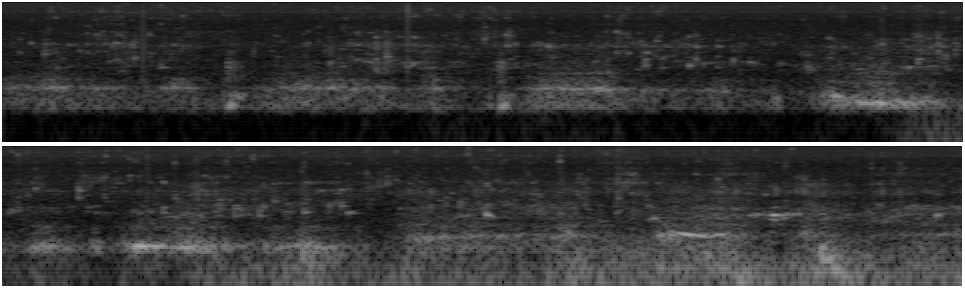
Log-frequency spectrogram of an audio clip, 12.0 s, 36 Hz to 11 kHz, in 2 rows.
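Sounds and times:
underwater water rushing: 0:00.0 - 0:12.0
low hum: 0:05.7 - 0:12.0.

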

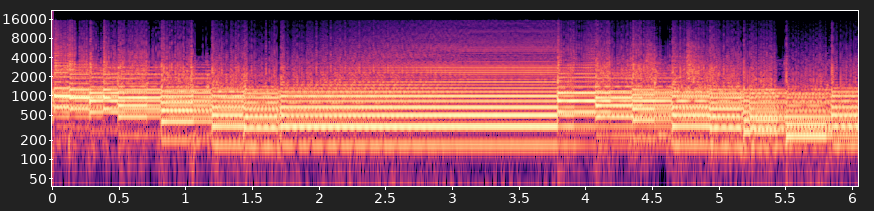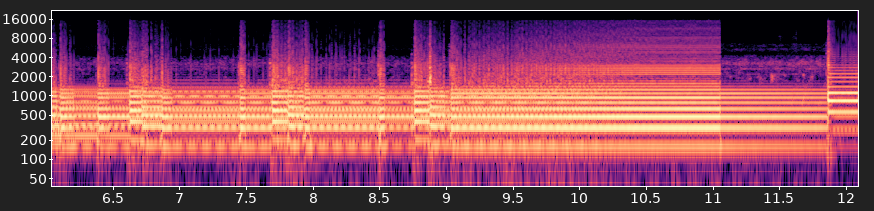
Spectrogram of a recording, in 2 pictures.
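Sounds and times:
electronic keyboard sustained note: 0:00.0 - 0:12.0
keyboard drone: 0:00.0 - 0:12.0.

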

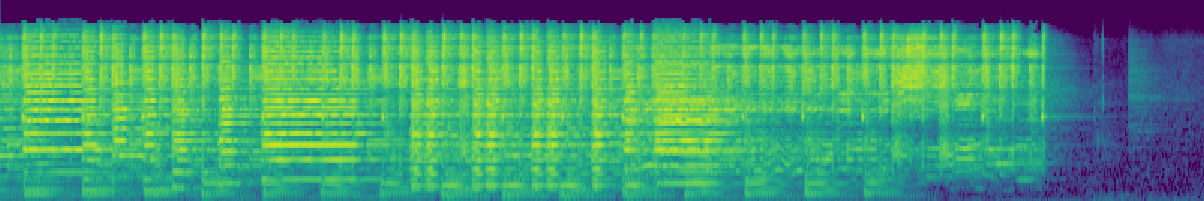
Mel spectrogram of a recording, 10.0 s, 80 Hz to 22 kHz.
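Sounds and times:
electronic keyboard playing chords: 0:00.0 - 0:07.6.

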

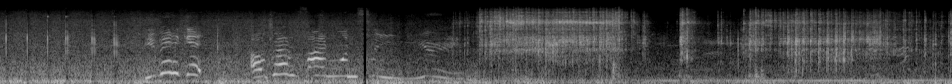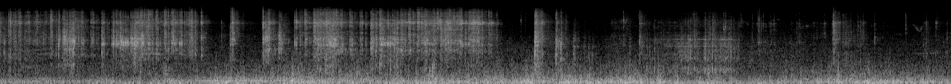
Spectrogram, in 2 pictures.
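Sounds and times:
scooter wheels rolling on concrete: 0:00.0 - 0:19.0
scooter clicks and rattles: 0:04.5 - 0:19.0.

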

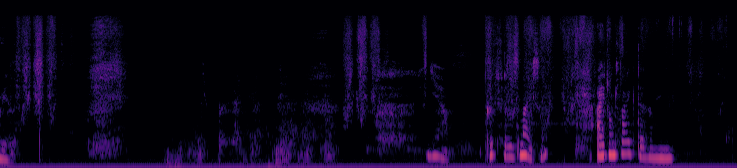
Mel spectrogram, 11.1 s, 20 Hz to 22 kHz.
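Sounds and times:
fingertips rubbing cream: 0:05.1 - 0:05.7, 0:07.3 - 0:11.0.

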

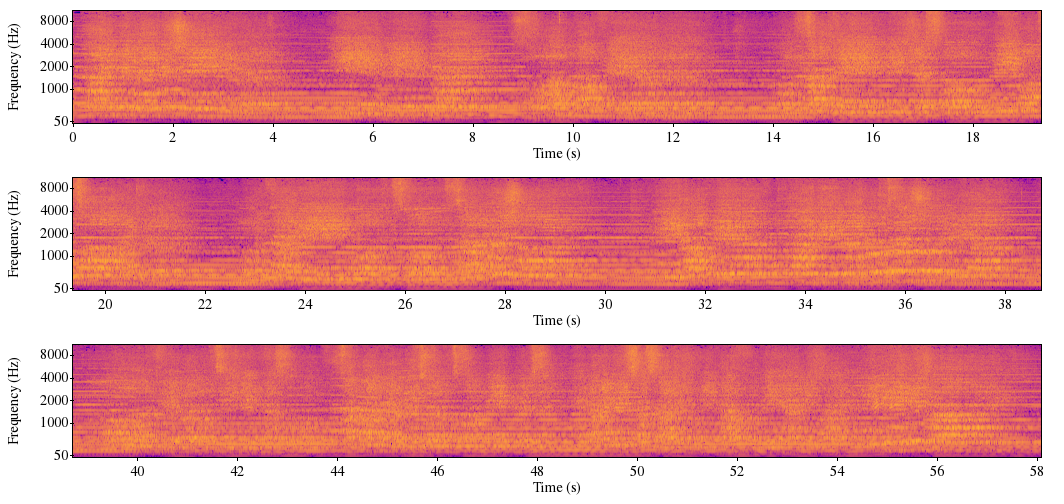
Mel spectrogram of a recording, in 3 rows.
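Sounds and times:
choir singing sacred piece: 0:00.0 - 0:58.0.

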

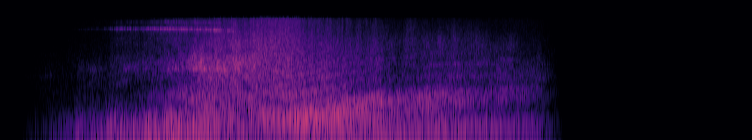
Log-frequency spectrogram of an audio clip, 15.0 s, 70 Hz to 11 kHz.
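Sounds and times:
jet aircraft roar: 0:01.1 - 0:11.2
high jet whine: 0:01.2 - 0:11.0.

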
